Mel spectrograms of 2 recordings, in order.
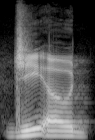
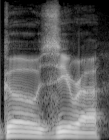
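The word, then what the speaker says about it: ゴジラ: GODZIRRA. That's how it's in Japanese. That's Godzilla's actual name in Japanese, which is pronounced GODZIRRA, which is what they're saying in a lot of those older movies.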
